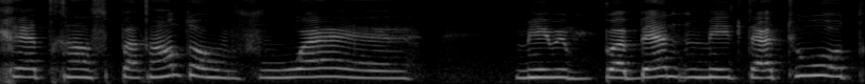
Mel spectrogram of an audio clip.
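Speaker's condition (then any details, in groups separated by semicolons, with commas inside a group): Ataxia; degenerative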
